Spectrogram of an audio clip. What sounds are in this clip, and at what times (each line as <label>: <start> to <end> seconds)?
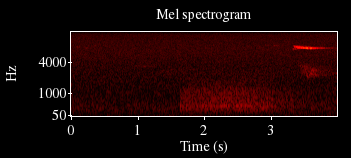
woodpecker drumming: 0 to 4 seconds
Golden-crowned Kinglet song: 2 to 4 seconds
Western Tanager song: 2 to 4 seconds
